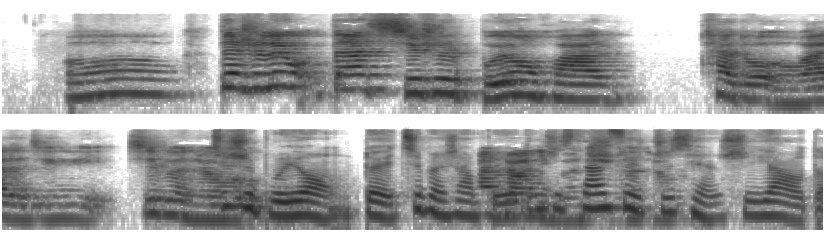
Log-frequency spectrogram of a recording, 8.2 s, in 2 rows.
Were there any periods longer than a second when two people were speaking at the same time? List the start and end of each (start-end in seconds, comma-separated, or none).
6.5-7.7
